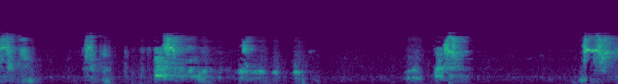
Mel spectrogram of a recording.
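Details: Pig-like sounds from a raccoon: bursts of rough squealing mixed with short chuffing grunts, delivered irregularly with a pause before the final loud squeals.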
